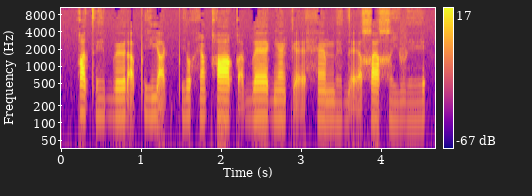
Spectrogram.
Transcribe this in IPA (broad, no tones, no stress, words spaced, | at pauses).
qɛtʼe̤bøɾa̰ pʼi̤ja̰kpʼi̤ʊ̯ hĩqʰaqḛ bɛ ɡɛ̃kɛ̰hɛ̃ mɛ̤dɛ̰χɛ χi̤ve̤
